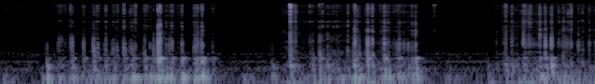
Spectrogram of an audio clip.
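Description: An X-Acto knife blade scratches across a round, flat, solid cork coaster. It makes quick, dry scraping and ticking strokes in bursts with short pauses. The sound is soft and muffled, mostly low in tone, with only faint brightness.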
